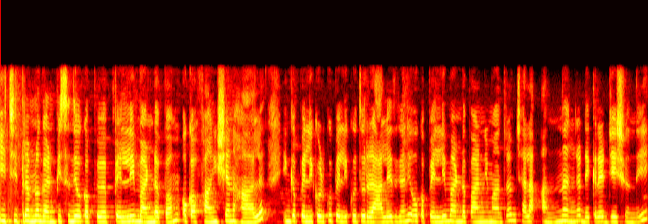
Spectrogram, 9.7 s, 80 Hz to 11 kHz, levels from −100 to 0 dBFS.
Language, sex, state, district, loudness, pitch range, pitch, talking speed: Telugu, female, Telangana, Karimnagar, -15 LUFS, 235-265 Hz, 245 Hz, 140 wpm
